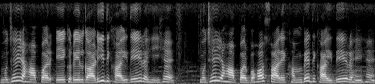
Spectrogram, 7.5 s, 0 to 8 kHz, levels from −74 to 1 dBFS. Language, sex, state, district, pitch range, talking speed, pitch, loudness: Hindi, female, Madhya Pradesh, Katni, 205-270 Hz, 160 wpm, 215 Hz, -16 LUFS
